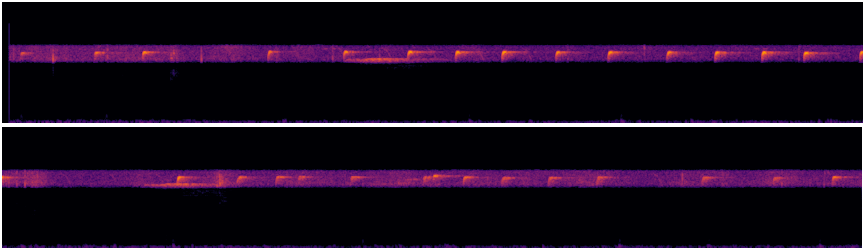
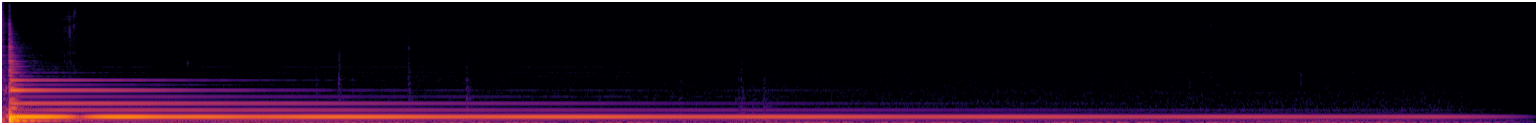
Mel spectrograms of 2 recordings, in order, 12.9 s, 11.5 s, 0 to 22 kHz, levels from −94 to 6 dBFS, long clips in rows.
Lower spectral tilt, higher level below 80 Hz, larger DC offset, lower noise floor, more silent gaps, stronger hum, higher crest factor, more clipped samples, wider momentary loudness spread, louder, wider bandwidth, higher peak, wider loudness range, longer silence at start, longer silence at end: second, 2 dB/octave vs -9.5 dB/octave; second, -78 dBFS vs -46 dBFS; neither; about the same, -55 dBFS vs -58 dBFS; neither; neither; about the same, 24 dB vs 26 dB; neither; second, 19 LU vs 23 LU; about the same, -28 LUFS vs -30 LUFS; about the same, 5.4 kHz vs 5.2 kHz; second, -10 dBFS vs -4 dBFS; second, 11 LU vs 17 LU; about the same, 0.05 s vs 0 s; second, 0 s vs 0.5 s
